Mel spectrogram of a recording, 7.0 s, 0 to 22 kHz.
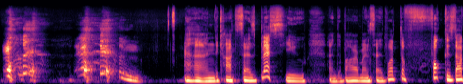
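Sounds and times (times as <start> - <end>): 
person voicing a cough: 0.0 - 2.1
speech: 1.9 - 2.2, 2.8 - 6.9.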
